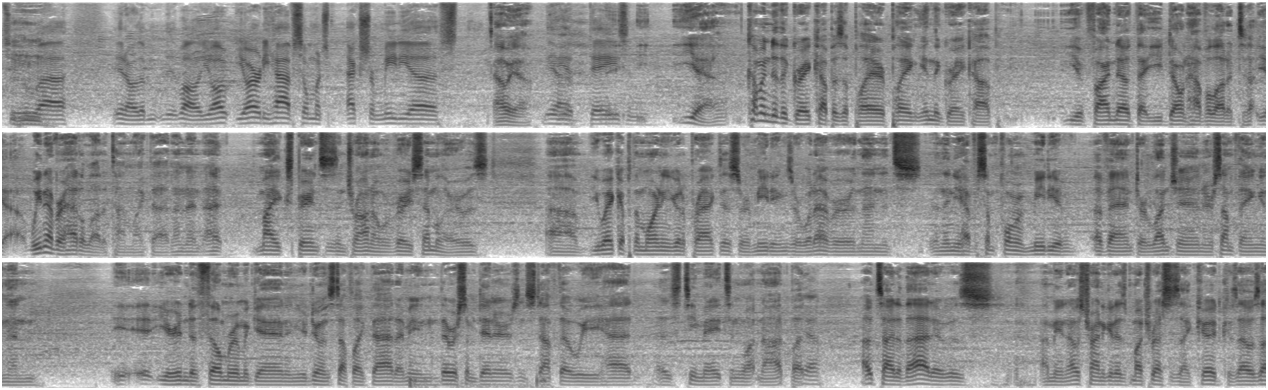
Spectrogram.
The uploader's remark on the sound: at the Grey Cup Festival in Hamilton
